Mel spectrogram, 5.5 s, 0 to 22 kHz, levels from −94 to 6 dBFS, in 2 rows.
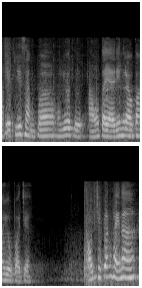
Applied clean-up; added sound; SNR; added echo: neural separator model SepFormer DNS4.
